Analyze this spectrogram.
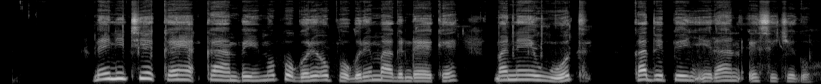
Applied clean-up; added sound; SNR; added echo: neural mask model Resemble Enhance denoiser.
